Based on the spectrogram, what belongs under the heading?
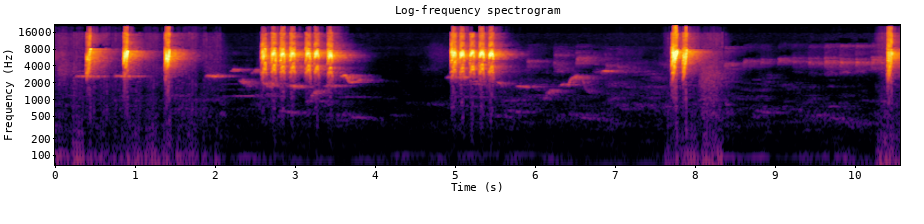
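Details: Captive-training master song of a sunbird (kolibri ninja): loud high sharp notes and quick rattling volleys alternating with thin softer twitters and pauses, steady low background hum.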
